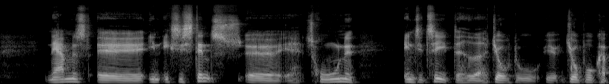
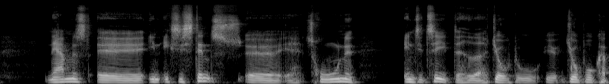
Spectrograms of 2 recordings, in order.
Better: second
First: thin; somewhat; fading below 650 Hz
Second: none

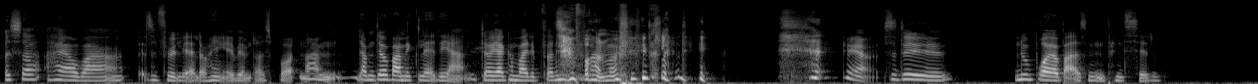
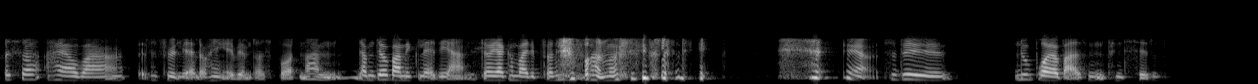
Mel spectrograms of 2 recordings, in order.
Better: first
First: none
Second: phone-call audio; nothing above 3 kHz

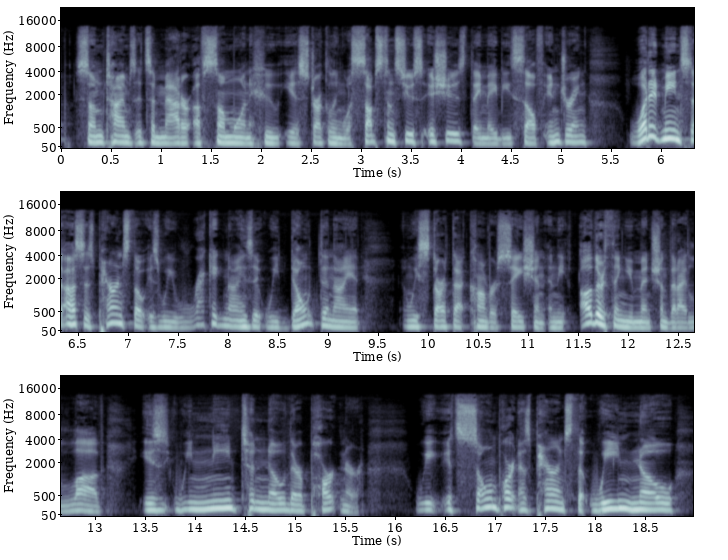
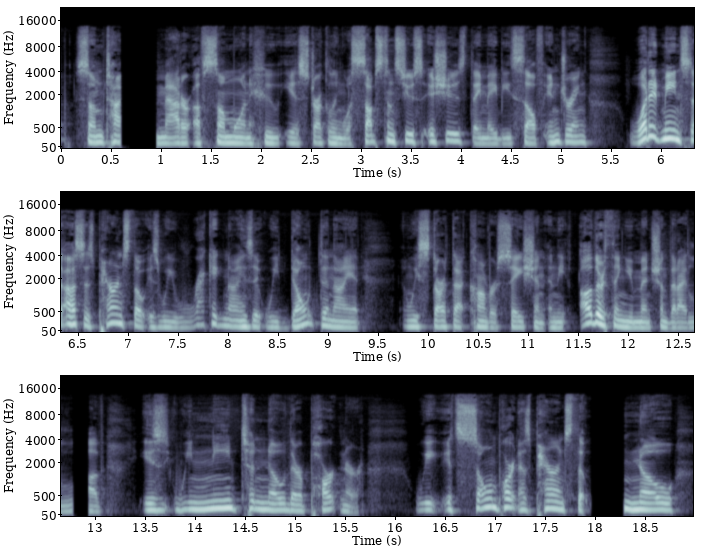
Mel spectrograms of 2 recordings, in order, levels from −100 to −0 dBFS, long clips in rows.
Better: first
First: none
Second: audio cutting out; at 0.5 s, at 13 s and at 18 s

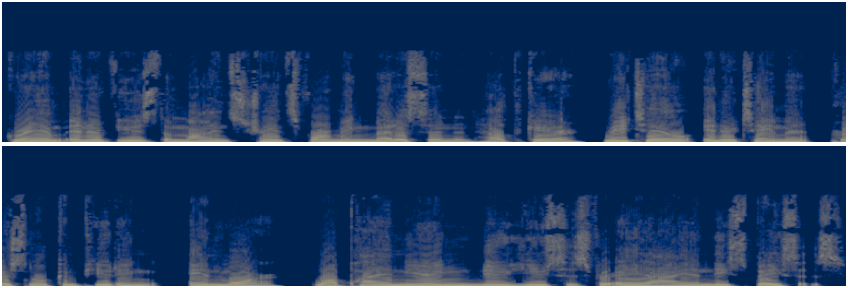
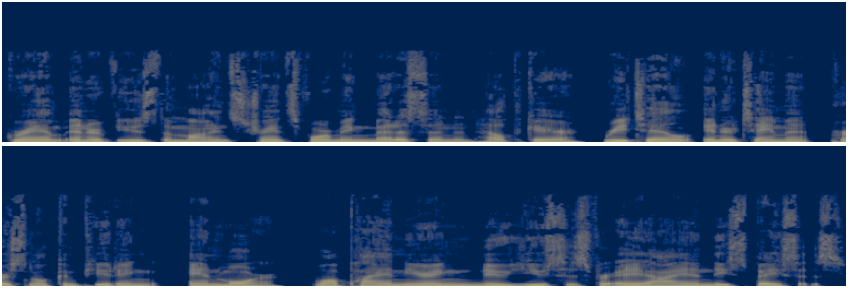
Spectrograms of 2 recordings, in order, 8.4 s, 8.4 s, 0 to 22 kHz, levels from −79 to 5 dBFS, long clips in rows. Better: second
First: distortion; slight; 11% of the sound clipped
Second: none

